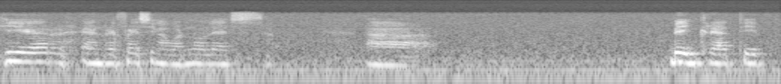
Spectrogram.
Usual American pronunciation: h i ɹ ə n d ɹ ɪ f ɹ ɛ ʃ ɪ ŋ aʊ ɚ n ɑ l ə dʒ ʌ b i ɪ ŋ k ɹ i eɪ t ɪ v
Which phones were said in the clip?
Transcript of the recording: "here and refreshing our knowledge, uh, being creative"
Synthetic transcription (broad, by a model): h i ɹ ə n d ɹ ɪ f ɹ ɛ s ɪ ŋ aʊ ɚ n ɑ l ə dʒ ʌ b i ɪ ŋ k ɹ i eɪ t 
